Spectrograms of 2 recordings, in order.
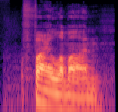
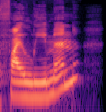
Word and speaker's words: Philemon: In the Greek, it looks like the emphasis is on the second syllable, so that might be closer to Philemon.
